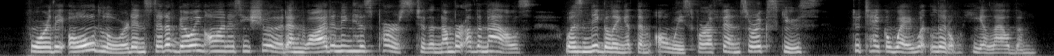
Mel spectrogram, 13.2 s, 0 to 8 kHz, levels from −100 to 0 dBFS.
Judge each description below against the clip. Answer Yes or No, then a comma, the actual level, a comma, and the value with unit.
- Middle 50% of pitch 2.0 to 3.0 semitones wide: No, average, 3.7 semitones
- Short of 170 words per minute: No, average, 175 wpm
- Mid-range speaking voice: No, high, 245 Hz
